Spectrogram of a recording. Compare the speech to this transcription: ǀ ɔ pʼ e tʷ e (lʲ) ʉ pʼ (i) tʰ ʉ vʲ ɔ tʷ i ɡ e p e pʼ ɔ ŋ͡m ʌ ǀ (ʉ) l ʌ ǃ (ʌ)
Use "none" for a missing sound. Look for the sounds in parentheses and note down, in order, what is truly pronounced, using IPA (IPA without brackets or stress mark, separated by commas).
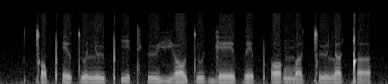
l, i, ʉ, ʌ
